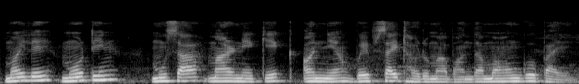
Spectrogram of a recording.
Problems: none marked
